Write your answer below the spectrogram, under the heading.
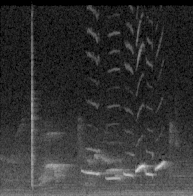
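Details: Female white-rumped shama whistling to arouse a male: after a sharp click, a phrase of flowing whistled slurs rises and dips, ending on a higher note.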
